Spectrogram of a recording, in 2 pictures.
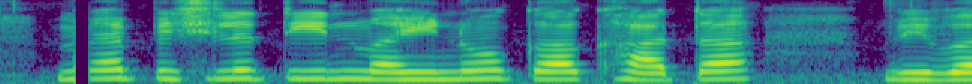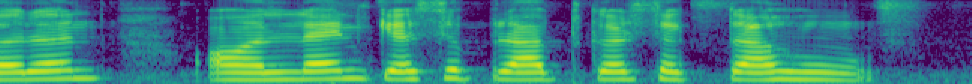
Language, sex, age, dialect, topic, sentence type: Hindi, female, 18-24, Marwari Dhudhari, banking, question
